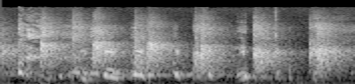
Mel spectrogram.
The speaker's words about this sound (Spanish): Coño, un aplauso, vale, no jodas.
